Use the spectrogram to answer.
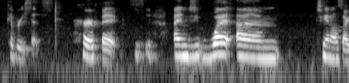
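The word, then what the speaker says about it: Cabrices: Cab, like a taxi cab. Rice, which I love to eat, and then an S at the end. So Cab, Rice, S, Caprices.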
